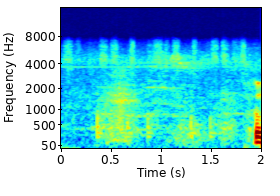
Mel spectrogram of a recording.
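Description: Marker pen writing on a whiteboard: faint, short scratchy strokes as a small word is written.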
